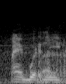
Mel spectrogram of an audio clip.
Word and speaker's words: Guernica: Ghe, perché gue è ghe.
